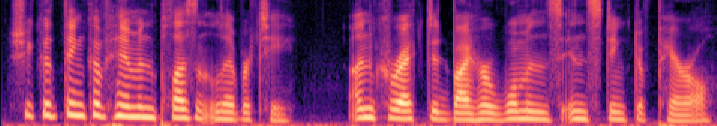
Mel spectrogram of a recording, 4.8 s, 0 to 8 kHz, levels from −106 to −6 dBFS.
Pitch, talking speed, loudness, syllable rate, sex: 190 Hz, 190 wpm, -19 LUFS, 5.5 syllables/s, female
